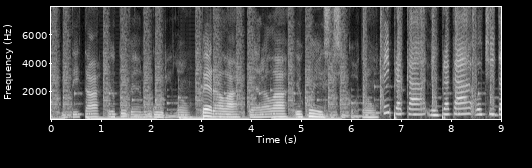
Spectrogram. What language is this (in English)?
Portuguese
